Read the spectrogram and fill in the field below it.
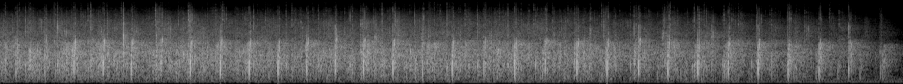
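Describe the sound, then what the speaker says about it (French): Sustained audience applause at the official opening ceremony of the SLPA festival's 22nd edition, dense steady clapping from a large crowd, loud and continuous throughout with no voices over it. "Je vous invite à les applaudir, tout ce beau monde"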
